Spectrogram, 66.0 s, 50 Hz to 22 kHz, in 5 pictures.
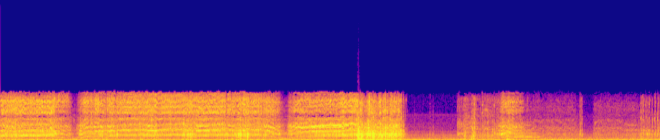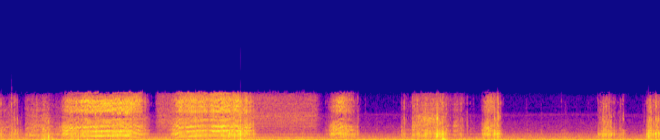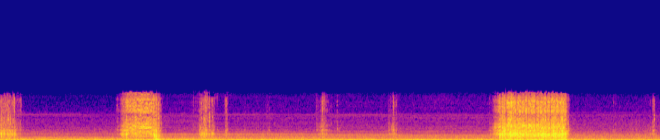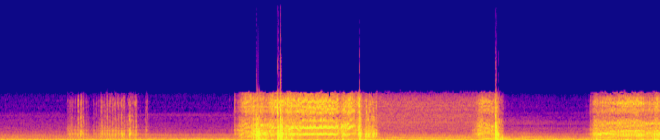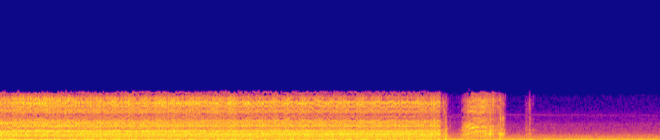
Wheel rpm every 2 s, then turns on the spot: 160, 210, 200, 180, 50, 10, 10, 100, 120, 30, 10, 20, 10, 10, 50, 10, 0, 0, 100, 10, 10, 10, 150, 120, 20, 30, 170, 190, 190, 180, 160, 50, 0.
8-14 18-22 24-30 40-44 48-50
